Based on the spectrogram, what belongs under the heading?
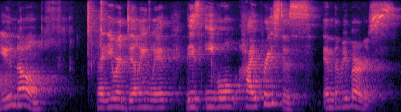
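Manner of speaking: normal talking voice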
